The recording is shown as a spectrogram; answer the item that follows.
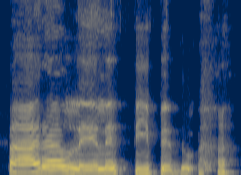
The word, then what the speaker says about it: paralelepípedo: Paralelepípedo. Paralelepípedo. It means cobblestone. You know, the stressed letter is the I because of the accent.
